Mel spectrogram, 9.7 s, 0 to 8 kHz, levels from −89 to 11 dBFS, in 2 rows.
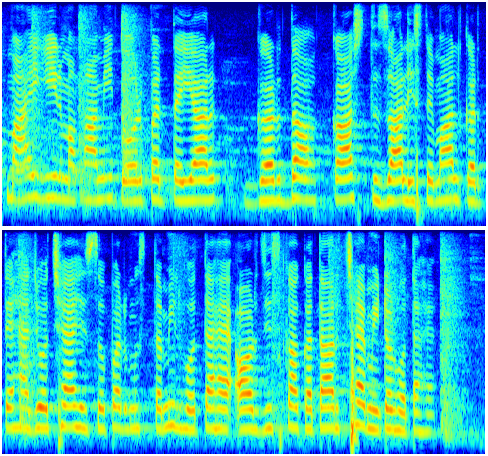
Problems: constant background noise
